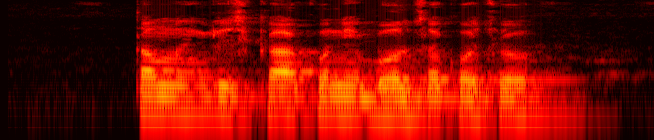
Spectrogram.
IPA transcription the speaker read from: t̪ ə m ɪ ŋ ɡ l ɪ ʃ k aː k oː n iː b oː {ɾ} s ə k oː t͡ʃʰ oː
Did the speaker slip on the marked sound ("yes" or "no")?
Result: yes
